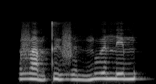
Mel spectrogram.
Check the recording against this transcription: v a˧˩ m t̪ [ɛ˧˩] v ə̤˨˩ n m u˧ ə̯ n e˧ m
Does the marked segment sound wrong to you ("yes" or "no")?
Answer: yes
